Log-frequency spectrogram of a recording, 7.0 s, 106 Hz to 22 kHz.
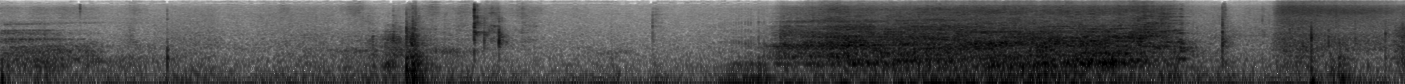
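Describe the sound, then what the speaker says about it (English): Fabric being cut along a straight ruler during bias stripe binding, likely with a rotary cutter: a few sharp clicks of setting up, then a steady, close rasping cut running several seconds. "take my straight ruler and line it up so that it is square, 90 degrees up here, and cut"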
